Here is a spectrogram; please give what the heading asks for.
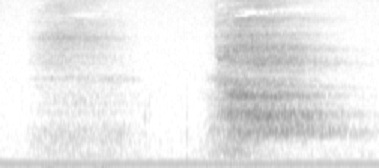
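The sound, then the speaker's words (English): A slow, deep breath during a guided relaxation about releasing overwhelm: a soft inhale, a pause, then a longer and louder sighing exhale, heard alone and quietly over a steady low hum. “Deep breath.”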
